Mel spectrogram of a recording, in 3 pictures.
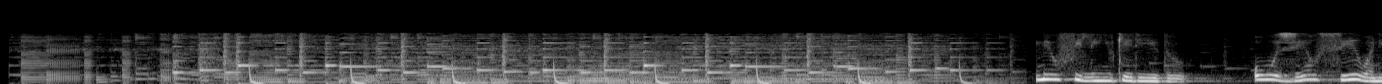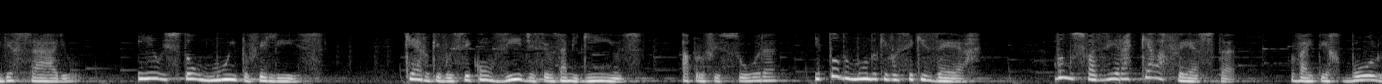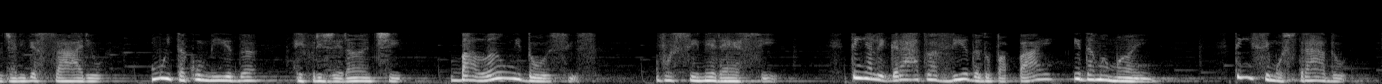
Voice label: Filho Criança Feminino; Aniversários; Aniv Familiar

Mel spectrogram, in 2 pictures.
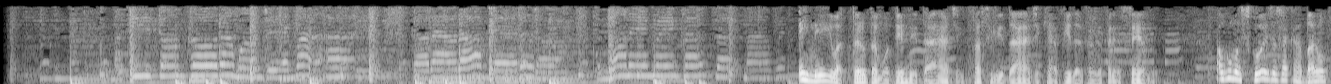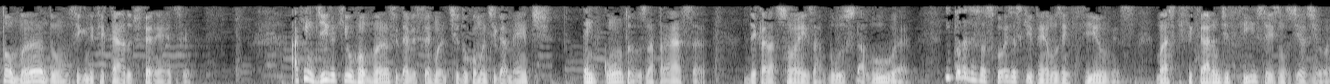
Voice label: Namoro Telefone Masculino, Telemensagens; Telemensagens 2017

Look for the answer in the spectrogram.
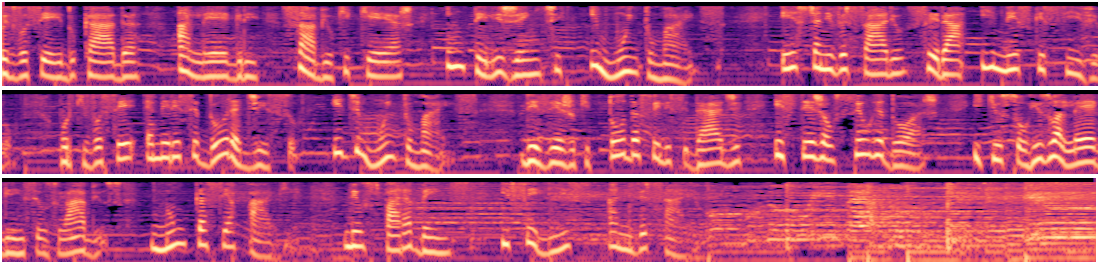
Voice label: NETA F, Telemensagens, Aniversários, Fem; Aniv Familiar

